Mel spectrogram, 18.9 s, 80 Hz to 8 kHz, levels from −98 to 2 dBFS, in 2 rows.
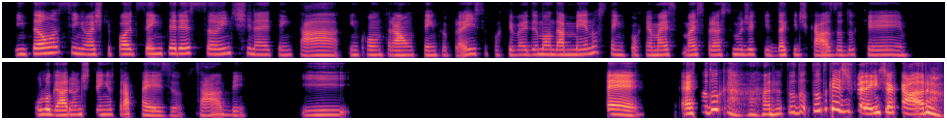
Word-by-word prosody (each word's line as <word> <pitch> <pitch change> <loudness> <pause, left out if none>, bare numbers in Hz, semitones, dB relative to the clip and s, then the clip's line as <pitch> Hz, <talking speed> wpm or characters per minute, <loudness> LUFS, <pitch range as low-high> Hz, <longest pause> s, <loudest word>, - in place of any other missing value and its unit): Então 245 +4 0
assim, 280 -4 -8
eu 220 - -7
acho 220 +1 -6
que 240 - -21
pode 230 0 -3
ser 245 +1 -5
interessante, 250 0 -5
né, 210 -1 -8
tentar 195 -2 -6
encontrar 200 -1 -5
um 195 - -11
tempo 190 -1 -12
para 195 - -9
isso, 230 0 -7
porque 200 +1 -15
vai 205 0 -10
demandar 215 0 -4
menos 225 +8 -7
tempo, 205 -3 -12
porque 195 +1 -15
é - - -6
mais 205 +1 -6
mais 205 +1 -7
próximo 205 +1 -9
de 215 - -7
aqui 215 -1 -14
daqui 200 +3 -7
de 205 - -17
casa 200 +2 -5
do 205 +2 -15
que 200 -2 -9 0.7
o 210 - -9
lugar 200 -2 +3
onde 220 +1 -8
tem 210 +1 -7
o 215 - -10
trapézio, 180 -5 -5
sabe. 185 +1 -7 0.5
E 200 +7 -8 2.6
É. 210 -4 +8 0.4
É 250 +1 +9
tudo 305 - +4
caro. 220 0 -3
Tudo 295 +1 -3
tudo 370 +4 0
que 460 - +7
é 430 - +9
diferente 300 -5 +7
é 280 - +10
caro. 290 - +8
210 Hz, 160 wpm, -22 LUFS, 200-235 Hz, 2.6 s, é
